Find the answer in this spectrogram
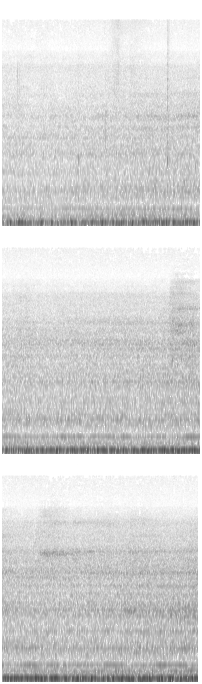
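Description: CN diesel locomotive approaching on the main line: a steady low engine rumble with a constant hum, growing gradually louder as the train nears.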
